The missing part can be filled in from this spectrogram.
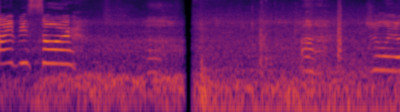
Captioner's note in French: soupir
